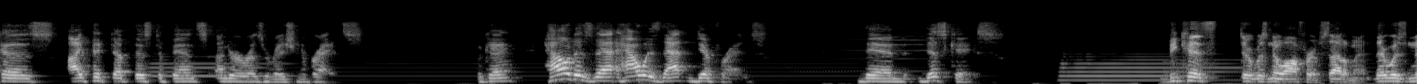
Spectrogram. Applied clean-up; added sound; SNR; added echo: classical method log-MMSE.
